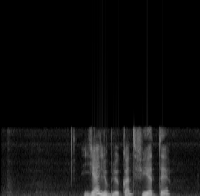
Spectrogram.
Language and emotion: Russian, positive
